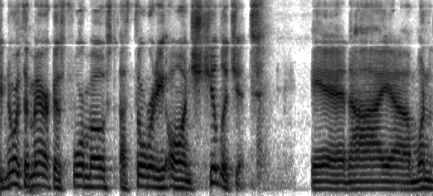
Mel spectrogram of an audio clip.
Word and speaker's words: Shilajit: I pronounce it Shilajit. It just rolls off my tongue like that. I hear others pronounce it Shilajit.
